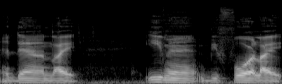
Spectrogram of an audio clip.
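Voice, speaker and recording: A man speaks in a flat monotone. He has an American accent. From South Florida (Broward County, Pompano Beach), Haitian family. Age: 20s. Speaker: rapper. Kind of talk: casual interview. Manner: laid-back, filler-heavy speech.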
